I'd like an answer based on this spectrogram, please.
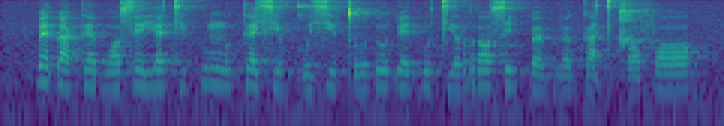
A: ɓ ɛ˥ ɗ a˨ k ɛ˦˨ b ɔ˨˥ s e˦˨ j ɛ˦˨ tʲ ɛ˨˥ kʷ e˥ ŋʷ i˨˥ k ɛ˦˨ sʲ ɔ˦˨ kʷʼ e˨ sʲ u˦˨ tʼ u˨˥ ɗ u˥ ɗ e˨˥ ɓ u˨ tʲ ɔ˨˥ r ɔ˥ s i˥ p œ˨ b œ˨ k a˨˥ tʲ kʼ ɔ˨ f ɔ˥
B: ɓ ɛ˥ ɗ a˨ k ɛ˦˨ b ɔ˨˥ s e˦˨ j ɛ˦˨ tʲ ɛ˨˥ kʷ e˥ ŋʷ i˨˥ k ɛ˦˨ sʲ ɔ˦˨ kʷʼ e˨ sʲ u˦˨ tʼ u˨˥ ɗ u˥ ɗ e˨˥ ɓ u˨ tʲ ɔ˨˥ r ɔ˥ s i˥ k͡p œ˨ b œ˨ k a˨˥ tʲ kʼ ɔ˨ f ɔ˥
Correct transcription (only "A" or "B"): B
